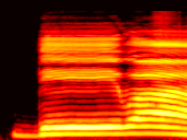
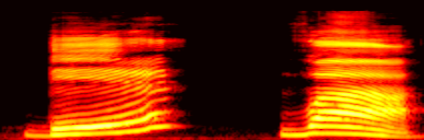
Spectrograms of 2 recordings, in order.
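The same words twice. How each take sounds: First: Said in the usual way. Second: दे rising long, pause, वा; syllable by syllable. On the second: Shown as a demonstration. Teacher sounding out for learners, syllable by syllable. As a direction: split देवा into two drawn-out sounds. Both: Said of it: "तो मिलके बन जाएगा".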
